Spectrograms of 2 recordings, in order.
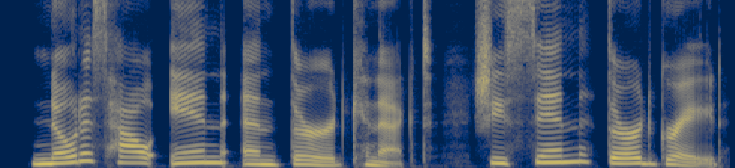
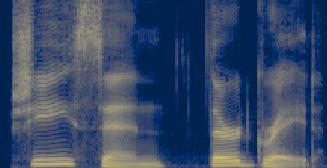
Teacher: Native speakers blend she's and in together. So she's in sounds like she sin.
